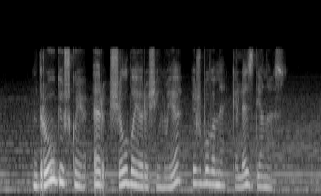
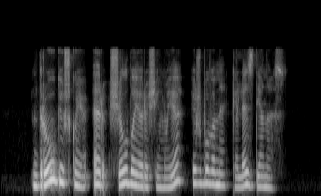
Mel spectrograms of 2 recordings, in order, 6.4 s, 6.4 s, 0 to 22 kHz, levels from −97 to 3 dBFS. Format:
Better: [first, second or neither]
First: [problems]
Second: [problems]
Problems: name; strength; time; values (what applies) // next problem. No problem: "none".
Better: second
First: background sound (Musical instrument); 19 dB below the speech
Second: none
